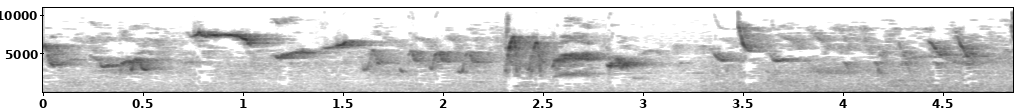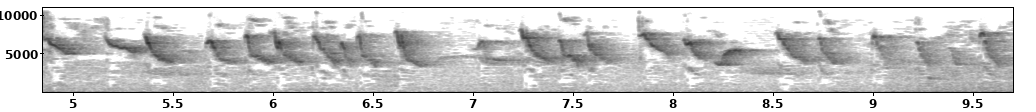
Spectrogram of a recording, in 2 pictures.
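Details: White-eye tutor song for training caged birds, best played in morning or evening: a continuous high twittering of quick chirps and short trills, thin descending notes running steadily throughout.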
